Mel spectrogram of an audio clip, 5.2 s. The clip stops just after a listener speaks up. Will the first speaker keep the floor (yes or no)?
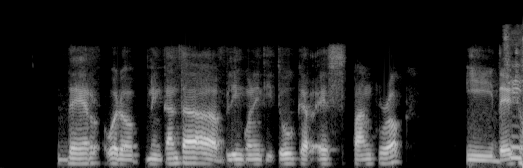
yes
